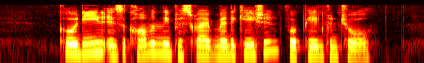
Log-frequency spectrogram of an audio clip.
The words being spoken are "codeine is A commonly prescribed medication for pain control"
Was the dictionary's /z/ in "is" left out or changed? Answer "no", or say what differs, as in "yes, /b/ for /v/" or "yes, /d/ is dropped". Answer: no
